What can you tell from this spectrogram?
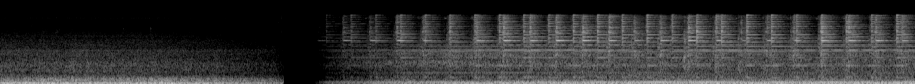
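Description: Low outdoor rumble that fades out about three seconds in. Then a railroad crossing bell rings in rapid, even strokes, about four or five a second, over the steady low rumble of a passing train.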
